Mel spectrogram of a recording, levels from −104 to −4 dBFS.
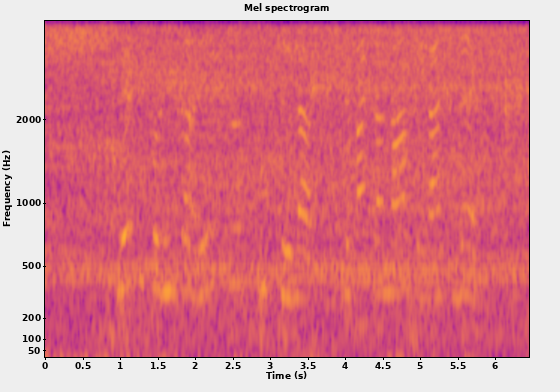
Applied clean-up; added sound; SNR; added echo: none; Sink (filling or washing) / Water tap, faucet; -3 dB; none.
